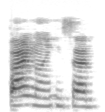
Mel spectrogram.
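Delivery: ordinary delivery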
